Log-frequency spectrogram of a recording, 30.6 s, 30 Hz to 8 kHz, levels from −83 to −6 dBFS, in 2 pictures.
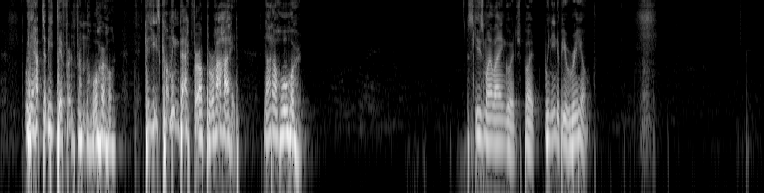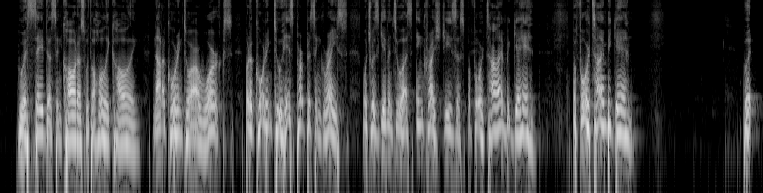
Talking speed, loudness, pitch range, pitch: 130 wpm, -24 LUFS, 125-165 Hz, 145 Hz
